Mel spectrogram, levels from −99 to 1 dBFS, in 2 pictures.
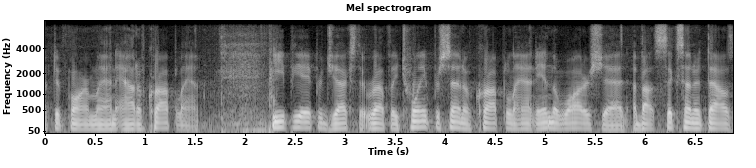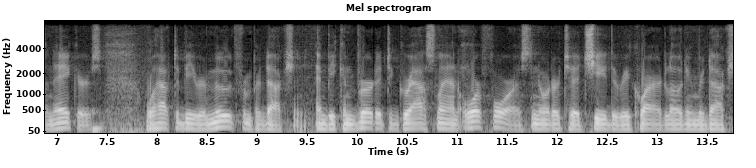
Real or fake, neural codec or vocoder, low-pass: fake; vocoder, 22.05 kHz, 80 mel bands, Vocos; 7.2 kHz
